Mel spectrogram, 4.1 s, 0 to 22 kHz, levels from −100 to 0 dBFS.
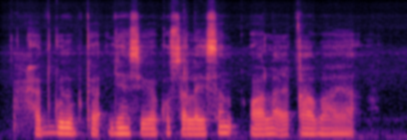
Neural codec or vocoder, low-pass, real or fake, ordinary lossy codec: none; none; real; none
